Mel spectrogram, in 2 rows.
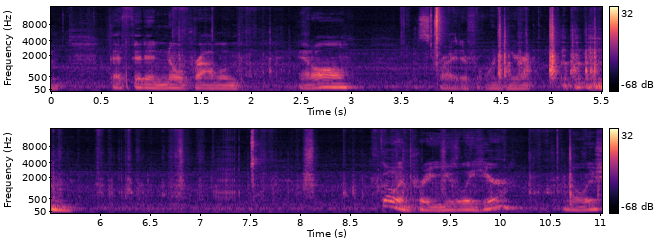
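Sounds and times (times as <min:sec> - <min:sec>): rubbing and handling: 0:05.8 - 0:11.0.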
